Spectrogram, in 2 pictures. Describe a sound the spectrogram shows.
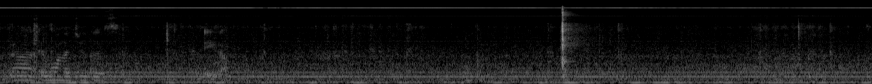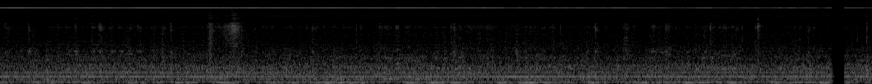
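Parts of a labelling machine click and clack.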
